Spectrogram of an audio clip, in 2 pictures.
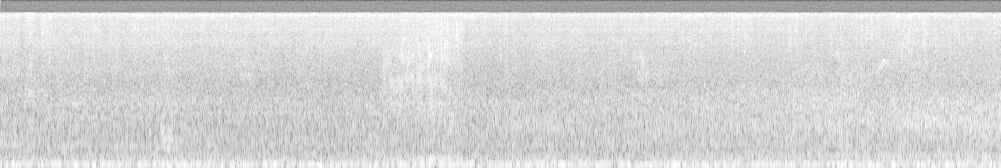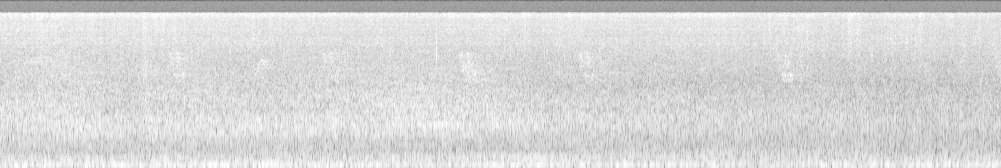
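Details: Japanese honey bees kept in a garden apiary, buzzing as a low continuous hum with a steady drone, faint higher tones rising and falling as individual bees fly past, no other clear sounds.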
